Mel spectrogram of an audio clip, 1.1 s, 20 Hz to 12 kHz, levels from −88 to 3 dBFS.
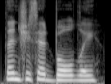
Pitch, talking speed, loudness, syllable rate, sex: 205 Hz, 215 wpm, -15 LUFS, 5.6 syllables/s, female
